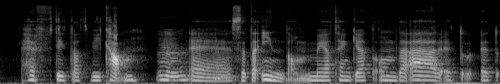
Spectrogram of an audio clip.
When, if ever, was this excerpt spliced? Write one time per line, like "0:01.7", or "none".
none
